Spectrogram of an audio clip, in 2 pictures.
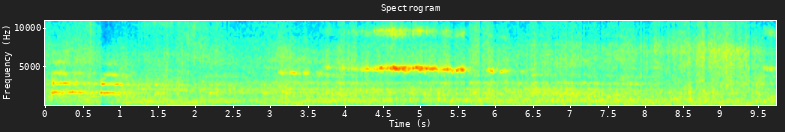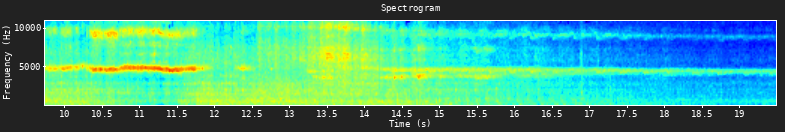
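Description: MBTA commuter rail train, led by an MPI HSP46 diesel locomotive, passing close by: a loud, steady rumble of wheels on rail, with high wheel squeals about four seconds in and again around ten to twelve seconds in. The noise fades away after about fifteen seconds as the last coach goes by.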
